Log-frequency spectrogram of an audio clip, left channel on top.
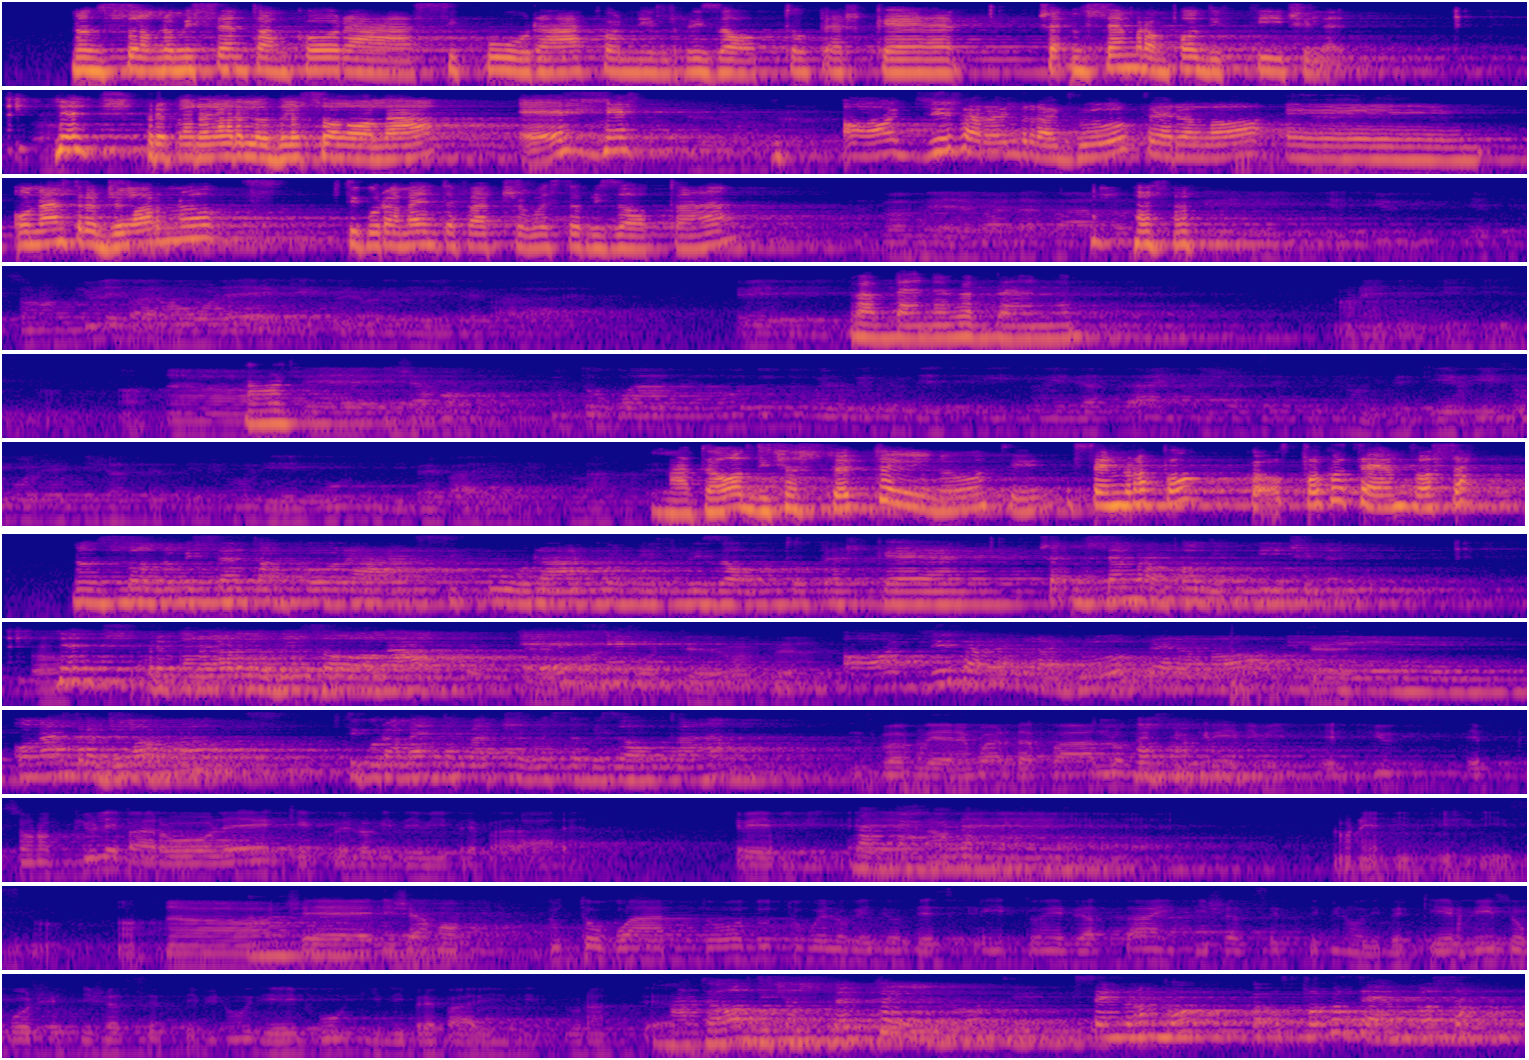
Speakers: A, on the left; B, on the right.
A: non so, non mi sento ancora sicura con il risotto perché cioè, mi sembra un po' difficile <laughs>
B: Oh, no.
A: prepararlo
B: Oh,
A: da sola.
B: Ok,
A: E
B: ma- ok, va
A: <laughs>
B: bene.
A: oggi farò il ragù, però
B: Ok,
A: eh, un altro giorno sicuramente faccio questo risotto, eh?
B: va bene, guarda, fallo
A: <laughs>
B: perché credimi, è più- è- sono più le parole che quello che devi preparare. Credimi, eh,
A: Va bene,
B: non è,
A: va bene.
B: non è difficilissimo. Non,
A: Ok.
B: eh, c'è, diciamo, tutto quanto, tutto quello che ti ho descritto in realtà in 17 minuti, perché il riso cuoce in 17 minuti e i funghi li prepari durante
A: Madò,
B: la cottura.
A: 17 minuti, sembra poco, poco tempo, <laughs> sai?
